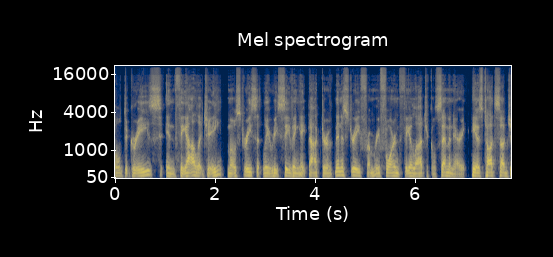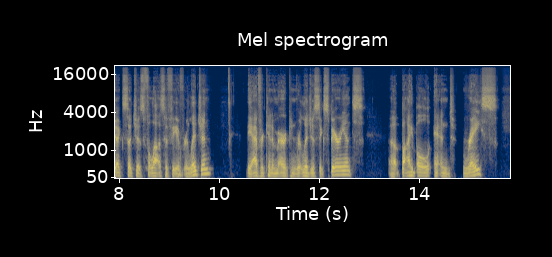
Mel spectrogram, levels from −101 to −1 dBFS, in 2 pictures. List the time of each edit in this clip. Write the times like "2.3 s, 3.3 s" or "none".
7.1 s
